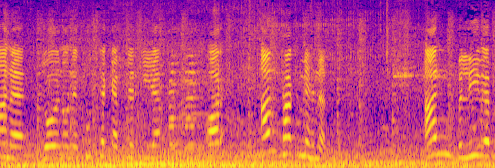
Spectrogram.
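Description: A man talking over a steady low rumble of road traffic.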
